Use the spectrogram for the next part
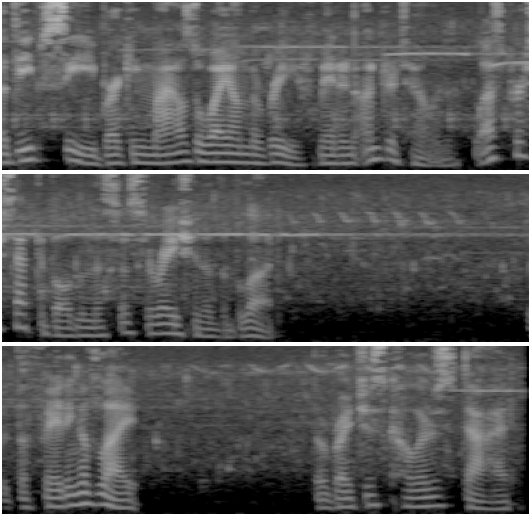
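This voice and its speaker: Soft-spoken man reading aloud. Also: fairly low pitch, noisy background. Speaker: reader. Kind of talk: reading a graphic novel aloud.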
